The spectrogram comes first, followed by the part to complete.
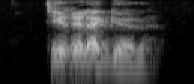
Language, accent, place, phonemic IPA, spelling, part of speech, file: French, France, Lyon, /ti.ʁe la ɡœl/, tirer la gueule, verb, LL-Q150 (fra)-tirer la gueule.wav
- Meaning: to sulk, to pout, to be in a huff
